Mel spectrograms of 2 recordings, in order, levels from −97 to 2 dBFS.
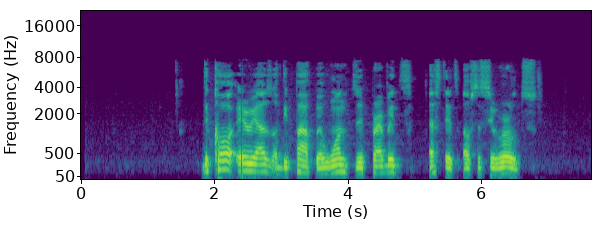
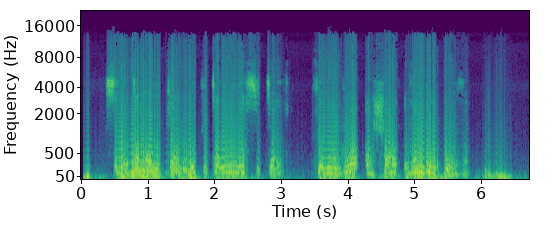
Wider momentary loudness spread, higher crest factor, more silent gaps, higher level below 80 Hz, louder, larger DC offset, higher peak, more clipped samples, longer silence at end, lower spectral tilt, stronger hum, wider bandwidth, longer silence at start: second, 10 LU vs 14 LU; about the same, 16 dB vs 16 dB; neither; second, -54 dBFS vs -26 dBFS; about the same, -16 LUFS vs -18 LUFS; neither; about the same, -2 dBFS vs 0 dBFS; neither; first, 0.85 s vs 0.3 s; about the same, -6.5 dB/octave vs -6 dB/octave; neither; second, 7.8 kHz vs 14 kHz; first, 1.8 s vs 0.05 s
